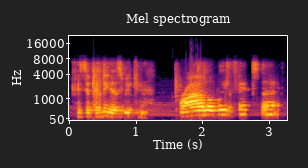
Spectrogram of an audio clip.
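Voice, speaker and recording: A man's voice: a little high, lively intonation, unhurried, far from the mic, highs cut off. A man chatting casually on a live stream, rambling, swearing and mocking himself, heard through a phone mic with a boxy speakerphone sound, as if inside a box. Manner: rambling, swearing, self-mocking, often muttering under his breath. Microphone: phone used as a wireless webcam mic. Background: faint background music.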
